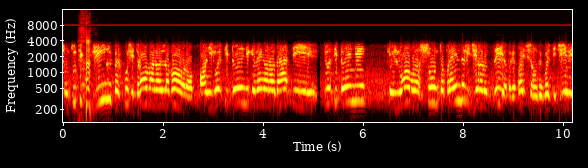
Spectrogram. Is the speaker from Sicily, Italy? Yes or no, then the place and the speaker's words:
no; Milan, Lombardy, Italy; sono di Milano, milanese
